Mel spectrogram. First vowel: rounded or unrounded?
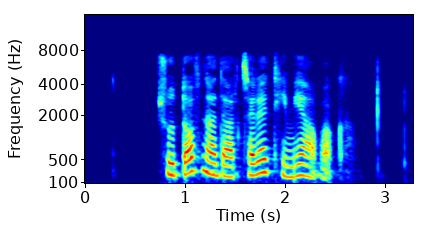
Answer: rounded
